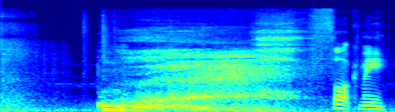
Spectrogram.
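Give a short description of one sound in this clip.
A heavy metal gate creaks open.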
